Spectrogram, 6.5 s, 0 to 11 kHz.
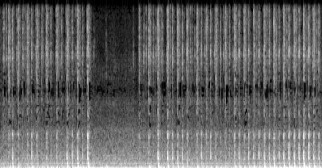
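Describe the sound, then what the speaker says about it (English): Rapid butterfly clicking on a Logitech G402 gaming mouse, a dense, fast stream of sharp plastic clicks close to the microphone, with a short pause before the clicking resumes, over a low background hum. "I try to butterfly click with this stupid thing."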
